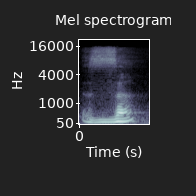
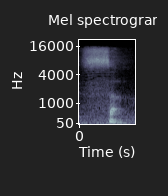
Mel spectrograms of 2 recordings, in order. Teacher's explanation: voicing means it refers to the vibration in the vocal cord we have vibration in the vocal cord when we say Z and almost no vibration when we say s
